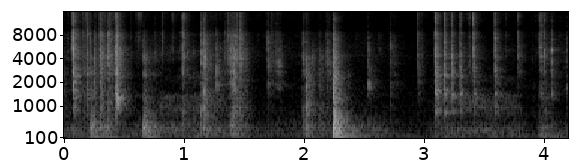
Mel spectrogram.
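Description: A short blade scrapes thin, brittle shavings off the face of a solid rectangular bar of dark brown, dry laundry soap held in the palm. The result is a rapid, irregular run of short, dry, crackly scrapes with bright, crisp edges and almost no low end, each one cutting off quickly.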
